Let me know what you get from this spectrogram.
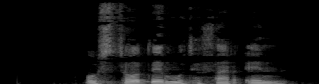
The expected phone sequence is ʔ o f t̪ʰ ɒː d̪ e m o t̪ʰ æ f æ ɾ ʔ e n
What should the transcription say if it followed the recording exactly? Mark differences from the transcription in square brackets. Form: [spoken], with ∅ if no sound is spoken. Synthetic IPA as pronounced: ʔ o [s] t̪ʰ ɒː d̪ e m o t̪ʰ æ f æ ɾ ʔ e n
